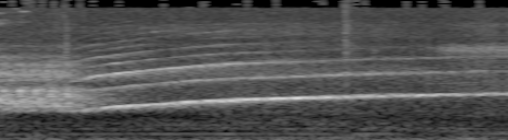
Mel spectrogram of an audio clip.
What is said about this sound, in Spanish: Ojalá que sea ambulancia y no patrulla persiguiendo.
